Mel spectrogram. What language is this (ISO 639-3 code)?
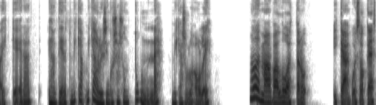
fin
